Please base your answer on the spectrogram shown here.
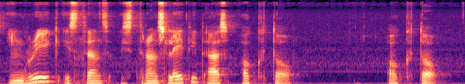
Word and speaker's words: οκτώ: Some people speak faster than others, and since it is easier to pronounce επτά and οκτώ with a phi and a chi sound respectively, speakers started to adopt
